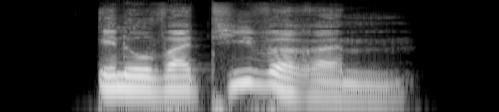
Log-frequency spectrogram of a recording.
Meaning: strong dative masculine/neuter singular comparative degree of innovativ
- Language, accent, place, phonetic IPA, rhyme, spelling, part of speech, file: German, Germany, Berlin, [ɪnovaˈtiːvəʁəm], -iːvəʁəm, innovativerem, adjective, De-innovativerem.ogg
